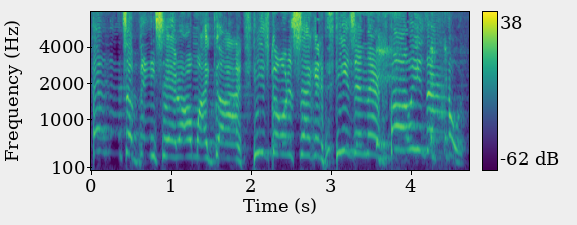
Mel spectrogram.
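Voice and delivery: a frenzied announcer shouting each play; excited Latin announcer. Retold or imitated. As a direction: scream the call like a frenzied foreign announcer. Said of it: "Whereas in Mexico or Japan, they're like".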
